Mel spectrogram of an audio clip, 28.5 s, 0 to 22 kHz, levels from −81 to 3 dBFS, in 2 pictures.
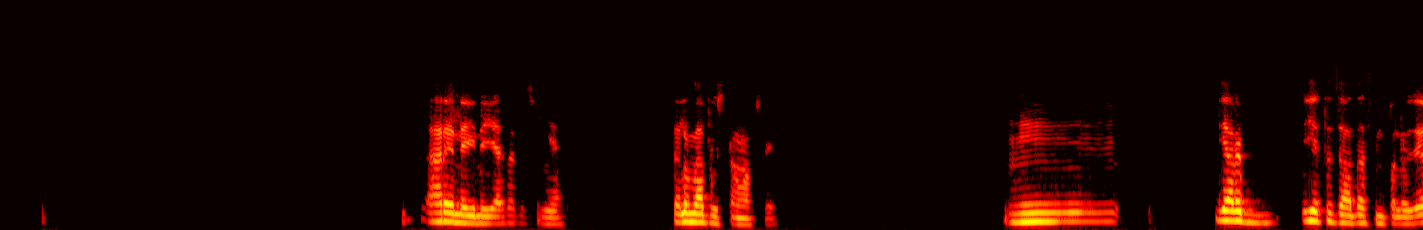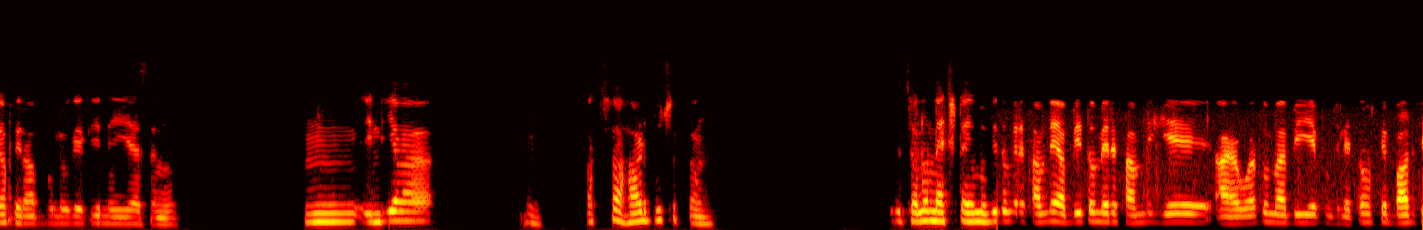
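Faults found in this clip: Speech band-limited from 24.2 s to end: nothing above 3.5 kHz, boxy tone, new background noise roughly 30 dB under speech. No gap, level steady. Likely input switched to a poorer device; added noise floor distinguishes it from codec bandwidth drop.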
